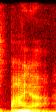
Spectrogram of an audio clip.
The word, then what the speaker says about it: Bayer: i don't know how i don't know how it's pronounced it's named after a person i think it's buyer it looks better but it's i think it's pronounced buyer um i'm gonna call it buyer um just uh so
